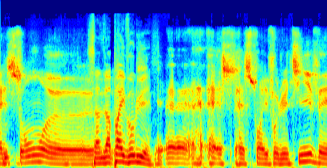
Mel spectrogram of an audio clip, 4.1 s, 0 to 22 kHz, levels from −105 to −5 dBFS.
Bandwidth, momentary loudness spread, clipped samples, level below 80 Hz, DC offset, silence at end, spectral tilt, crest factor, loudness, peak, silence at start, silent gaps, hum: 14 kHz; 5 LU; under 0.1%; -44 dBFS; under 0.1%; 0 s; -5.5 dB/octave; 16 dB; -16 LUFS; 0 dBFS; 0 s; none; none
